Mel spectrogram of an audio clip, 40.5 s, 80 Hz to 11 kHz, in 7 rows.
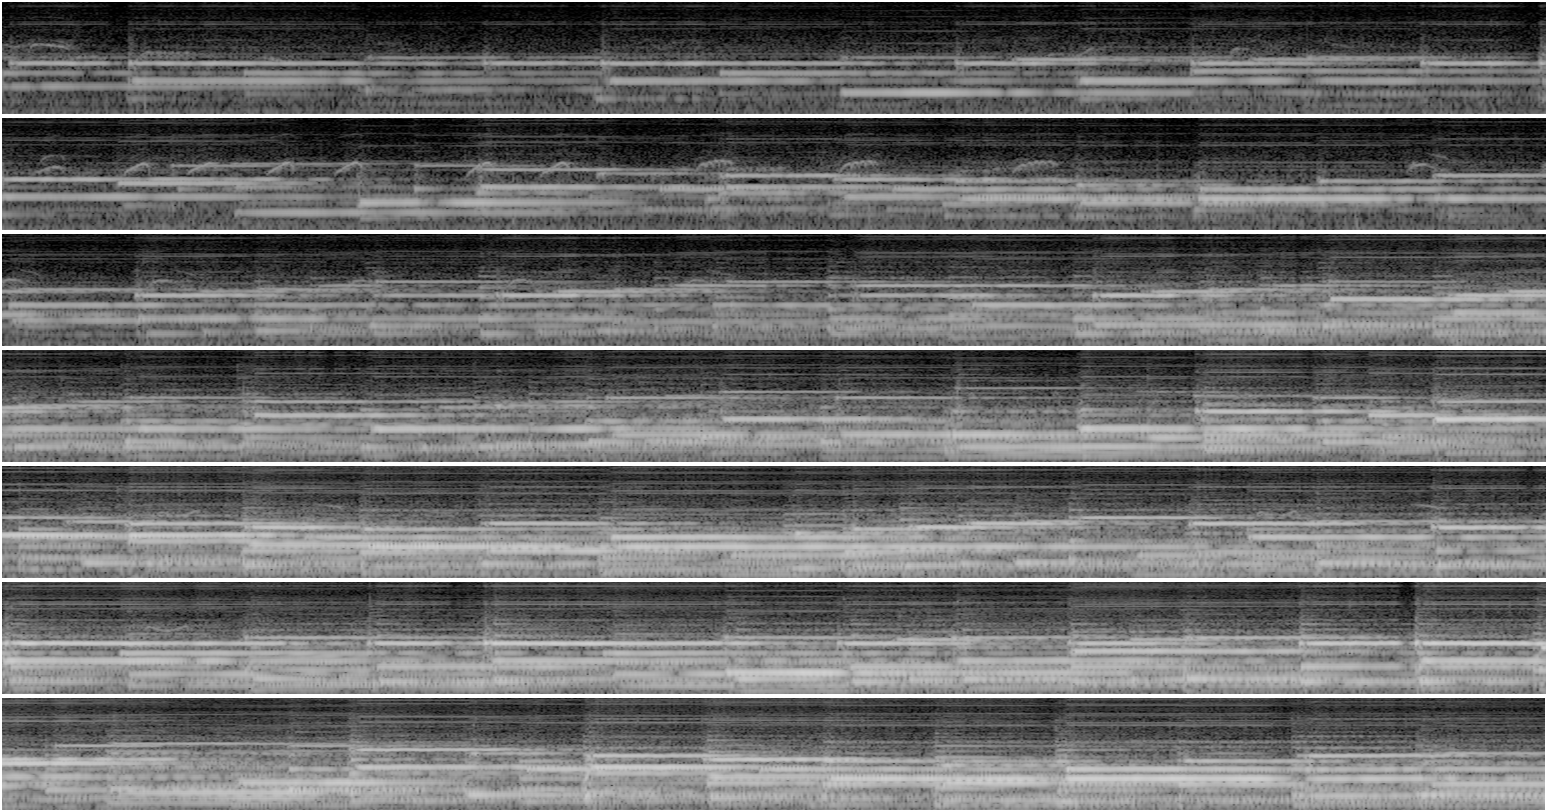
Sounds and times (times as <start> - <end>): Background music: 0.0 - 40.5.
